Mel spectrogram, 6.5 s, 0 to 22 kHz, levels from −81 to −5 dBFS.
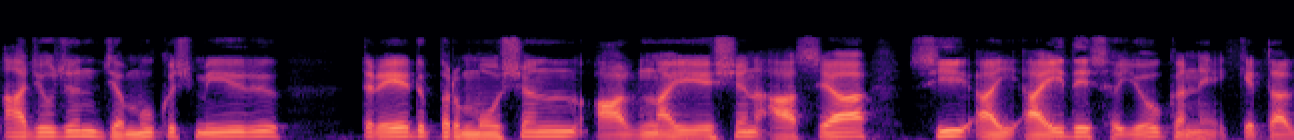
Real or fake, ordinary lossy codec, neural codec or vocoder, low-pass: fake; none; codec, 16 kHz, 1 kbps, X-Codec, WavLM features, trained on Multilingual LibriSpeech; 7.2 kHz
